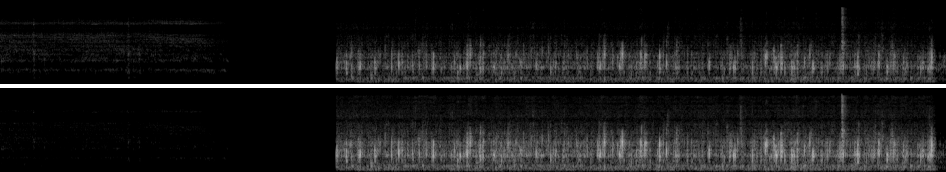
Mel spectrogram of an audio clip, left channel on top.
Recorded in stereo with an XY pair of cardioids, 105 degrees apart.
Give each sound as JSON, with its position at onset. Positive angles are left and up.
{"t": 3.4, "sound": "boiling", "azimuth_deg": -45, "distance_m": 1.0}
